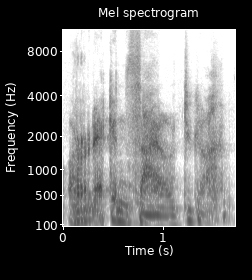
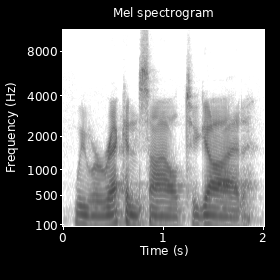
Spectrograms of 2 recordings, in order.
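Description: First: Slow, whispered Scottish lilt; Scottish accent. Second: Said in the usual way. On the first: Retold or imitated. Preacher imitating Lloyd-Jones's beloved sermon line, a slow Scottish whisper. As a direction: savour it slowly in a Scottish whisper. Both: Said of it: "in that Scottish accent said".

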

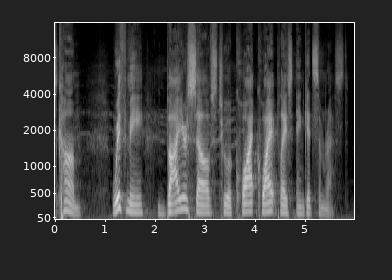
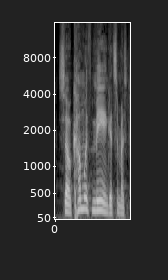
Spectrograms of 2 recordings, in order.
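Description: First: Slow, hushed call to come and rest; gentle invitation. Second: Said in the usual way. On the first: Acted. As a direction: draw them in gently and slowly. Quoting Jesus' gentle invitation.

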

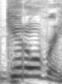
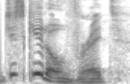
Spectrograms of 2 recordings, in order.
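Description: First: High-pitched, emphatic retort; blunt friend. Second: Low, offhand brush-off; lightly voiced no-nonsense friend, pitched down; blunt friend. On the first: Retold or imitated. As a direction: imitate an exasperated friend, pitched way up. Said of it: "He said". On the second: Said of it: "a friend in our community group who's an eight".

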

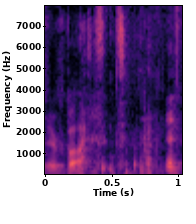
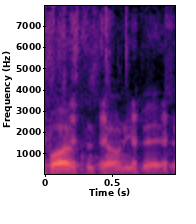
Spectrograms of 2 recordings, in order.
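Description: First: Breathy whispered repeat of "Boston Tony", much softer; whispered aside. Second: Said in the usual way. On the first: Shown as a demonstration.

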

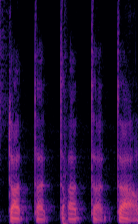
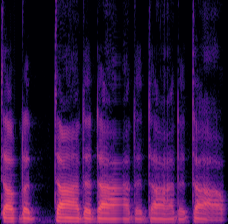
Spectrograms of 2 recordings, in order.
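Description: First: Even, detached "da" syllables in duple time; square, marching "da"s with no skip; march rhythm. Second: Lilting long-short "da" syllables in threes; steady, lilting triple-time "da"s; triple rhythm. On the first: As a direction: tap out "da" evenly like a march. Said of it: "like a march rhythm". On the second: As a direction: chant "da" in a skipping triple beat, first beat long. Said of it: "the rhythm in this piece is always triple". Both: Shown as a demonstration.

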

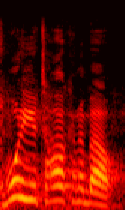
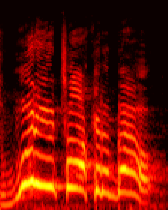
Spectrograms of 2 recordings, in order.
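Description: First: Said in the usual way. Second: High, loud shrill mock mom; joking son mimics his mom, much higher and louder; mom's voice. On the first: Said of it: "I'm not gonna do the voice". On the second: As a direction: squawk it like a comic mother. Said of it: "That's what she sounds like".

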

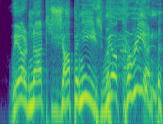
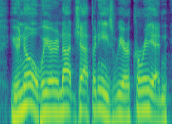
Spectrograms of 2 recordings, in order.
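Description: First: High-pitched mock outburst as a Korean officer; indignant Korean colonel. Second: Lightly voiced Korean officer, near usual pitch; Korean colonel, toned down. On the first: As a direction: imitate the offended colonel, pitched way up. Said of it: "this lieutenant colonel of the roc Army". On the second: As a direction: retell the colonel's line with only a hint of imitation. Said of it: "that same colonel came up to me and he says".

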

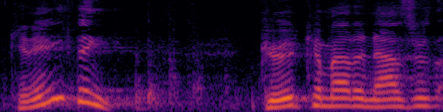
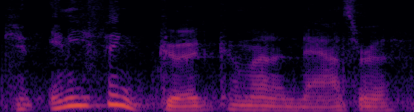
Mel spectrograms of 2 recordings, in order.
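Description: First: High-pitched, emphatic skeptical question; incredulous. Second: Low, soft, weighty question; quiet quoted doubt. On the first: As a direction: throw the question out in open disbelief. Repeats Nathanael's question, now incredulous. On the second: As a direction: let the skeptical question sink, hushed and low. Quotes Nathanael, first take weighty. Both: Retold or imitated.

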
